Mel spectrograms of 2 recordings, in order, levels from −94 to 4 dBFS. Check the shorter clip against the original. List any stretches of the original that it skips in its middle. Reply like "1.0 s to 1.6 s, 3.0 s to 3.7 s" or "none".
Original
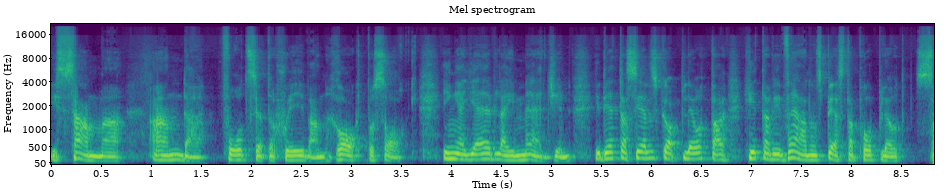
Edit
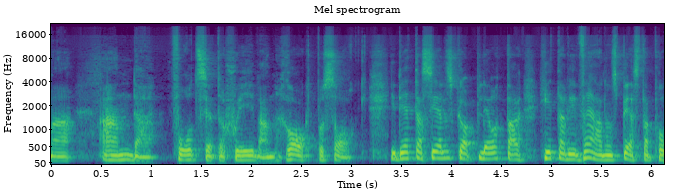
3.9 s to 5.4 s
